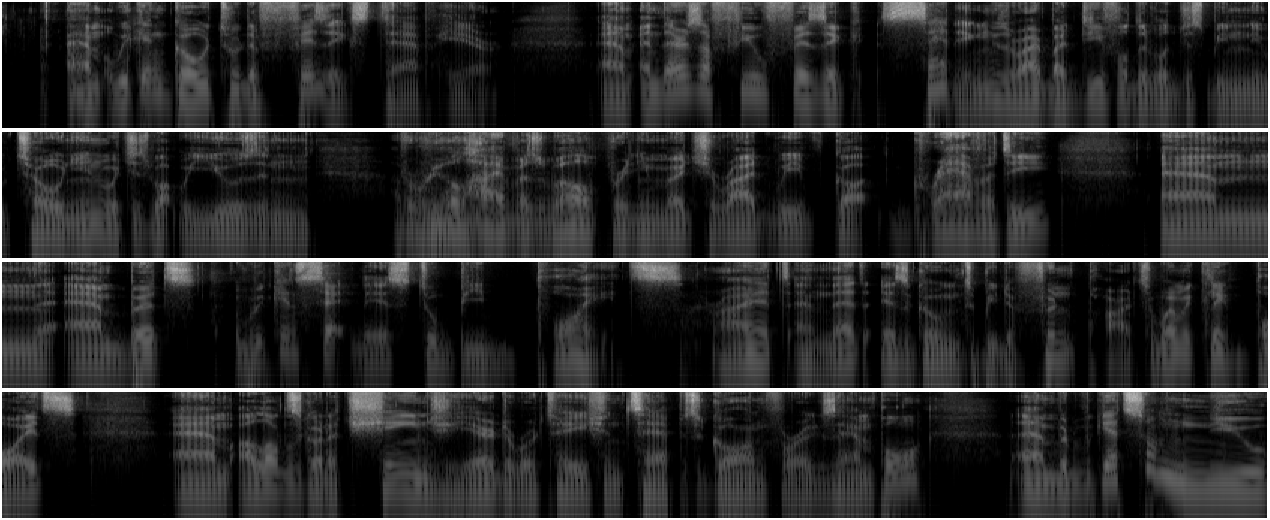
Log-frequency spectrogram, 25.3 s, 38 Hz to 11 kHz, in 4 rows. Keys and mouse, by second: 1.2 click, 3.3-7.1 drag, 11.6-18.6 drag.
